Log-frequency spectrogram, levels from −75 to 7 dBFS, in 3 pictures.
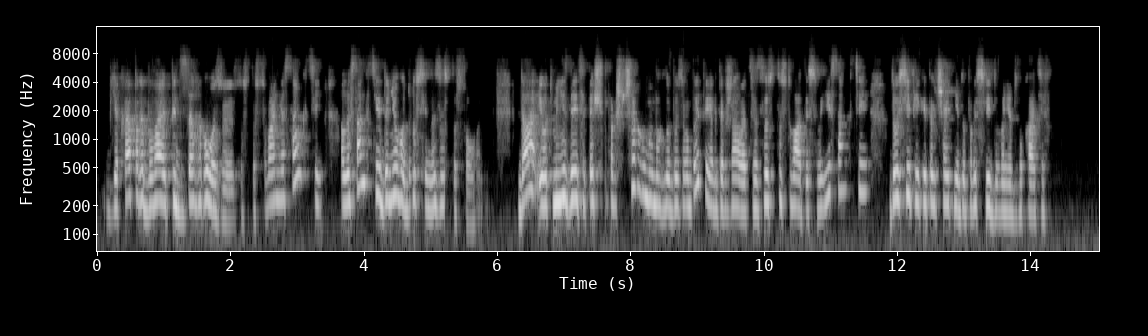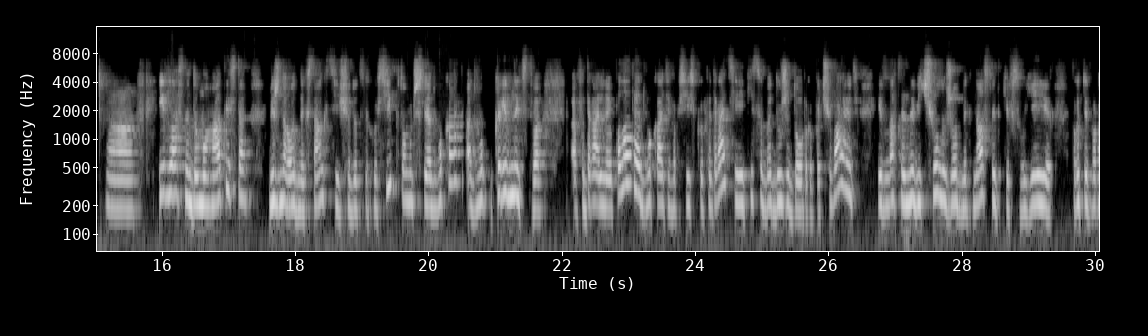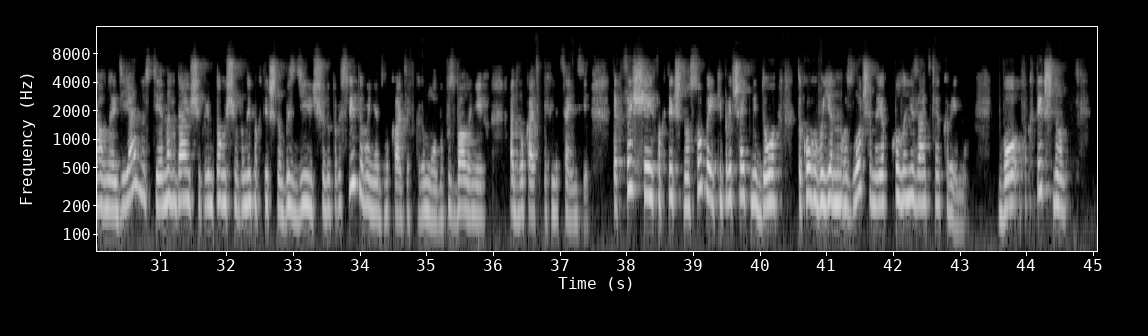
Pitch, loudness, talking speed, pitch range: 210 Hz, -17 LUFS, 145 wpm, 190-230 Hz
